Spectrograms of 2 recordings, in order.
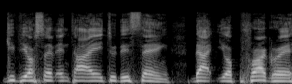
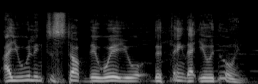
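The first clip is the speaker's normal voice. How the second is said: ordinary talk, nothing marked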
